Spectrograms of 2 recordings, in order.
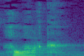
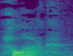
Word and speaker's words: halak: I'm not going to pronounce it right, but my best effort is halak, in English, H-A-L-A-K.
